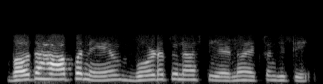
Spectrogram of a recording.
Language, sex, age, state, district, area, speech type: Sanskrit, male, 30-45, Karnataka, Vijayapura, urban, conversation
